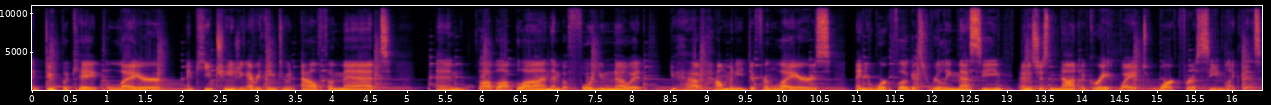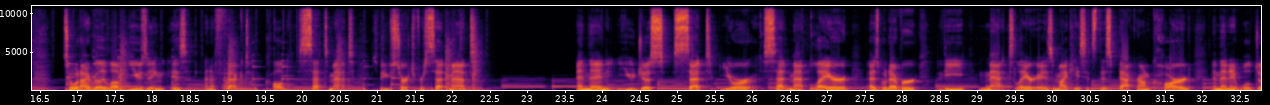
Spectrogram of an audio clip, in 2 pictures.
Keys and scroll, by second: 1.5 ctrl+z, 5.9 ctrl+d, 16.5 ctrl+z, 21.0 ctrl+s, 22.0 t, 22.1 space.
